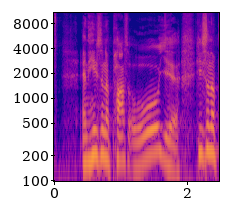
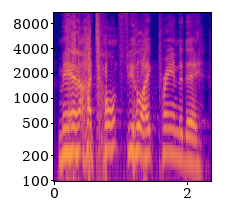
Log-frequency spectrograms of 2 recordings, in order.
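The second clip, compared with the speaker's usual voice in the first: reluctant; 4 semitones higher, 6 dB louder, slower than usual. Acted. Acting out reluctance to pray.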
